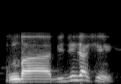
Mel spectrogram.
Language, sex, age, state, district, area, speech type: Bodo, male, 45-60, Assam, Kokrajhar, rural, conversation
